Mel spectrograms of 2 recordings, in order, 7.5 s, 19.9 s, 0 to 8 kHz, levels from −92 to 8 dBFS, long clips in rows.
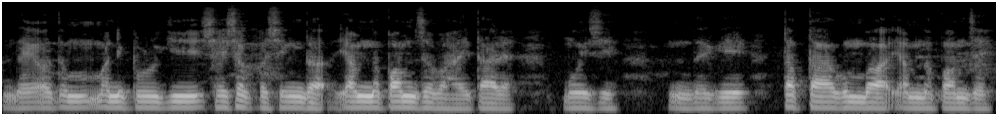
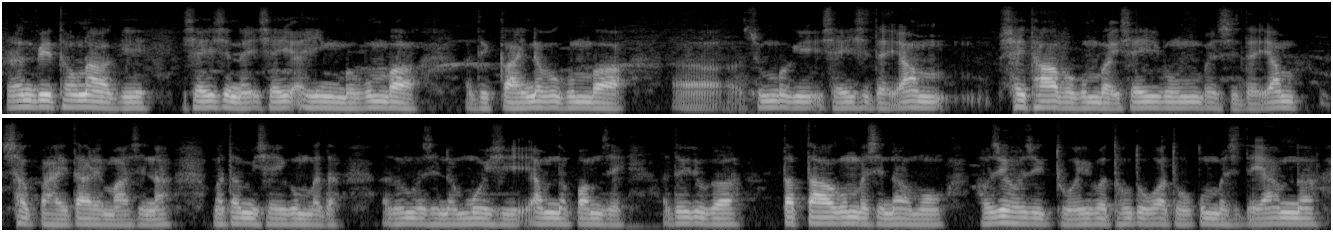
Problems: background sounds at intervals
